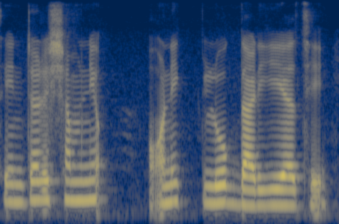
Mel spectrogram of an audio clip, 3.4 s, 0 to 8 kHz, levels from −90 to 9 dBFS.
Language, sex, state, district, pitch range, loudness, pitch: Bengali, male, West Bengal, Cooch Behar, 170-215 Hz, -20 LUFS, 190 Hz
